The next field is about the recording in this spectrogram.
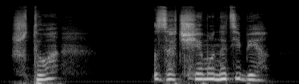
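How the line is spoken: Frightened question. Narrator (Russian): испуганно спрашиваю

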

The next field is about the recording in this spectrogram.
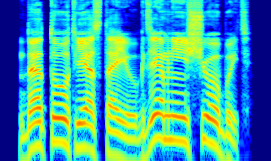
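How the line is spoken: Slightly irritated. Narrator (Russian): Откликнулся Виттелли немного раздраженно

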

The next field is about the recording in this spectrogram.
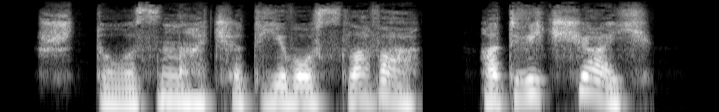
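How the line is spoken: Angry whisper. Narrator (Russian): злобно прошептала она, опасаясь снова привлечь ненужное внимание

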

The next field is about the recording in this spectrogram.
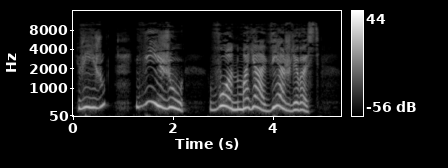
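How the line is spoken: High desperate cry. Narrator (Russian): Тонким голосом отчаянно вскрикнула Катя

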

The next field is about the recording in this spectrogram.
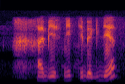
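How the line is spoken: Laughing. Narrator (Russian): засмеялся я

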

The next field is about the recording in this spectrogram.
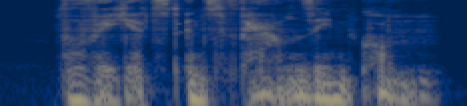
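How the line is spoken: Whispered. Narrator (German): flüsterte sie Isabella zu

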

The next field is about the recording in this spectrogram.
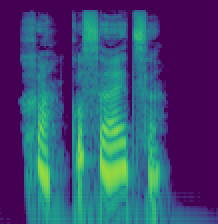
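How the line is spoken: Laughing. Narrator (Russian): засмеялась Мила

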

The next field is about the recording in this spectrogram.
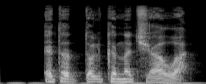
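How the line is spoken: Quiet creaky voice. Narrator (Russian): тихо проскрипел Гоша

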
